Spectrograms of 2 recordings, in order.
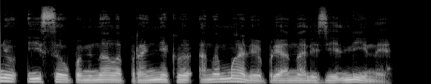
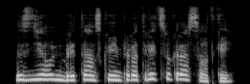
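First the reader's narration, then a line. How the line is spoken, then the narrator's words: Chuckling woman. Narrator (Russian): хохотнула огневолосая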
